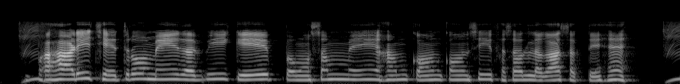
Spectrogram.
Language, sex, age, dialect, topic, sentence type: Hindi, female, 41-45, Garhwali, agriculture, question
